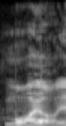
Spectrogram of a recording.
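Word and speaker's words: mohel: They pronounce it mole or mole? – What? – The guy that does the snipping when they get to be teenagers. – Moyle, yeah.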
